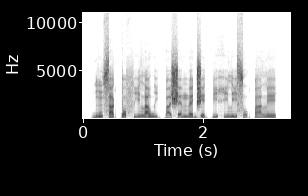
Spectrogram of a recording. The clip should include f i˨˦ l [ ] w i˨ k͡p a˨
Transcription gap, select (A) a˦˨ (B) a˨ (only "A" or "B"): A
